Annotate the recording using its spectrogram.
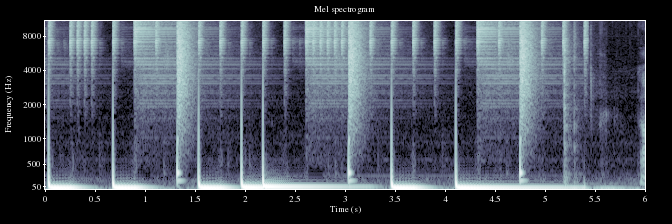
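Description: Roland TR-808 drum machine beat from a step sequencer. Deep, tuned 808 kick notes of differing lengths, some cut short and some held long and dying away, play under a snare hit every two seconds and hi-hat ticks.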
